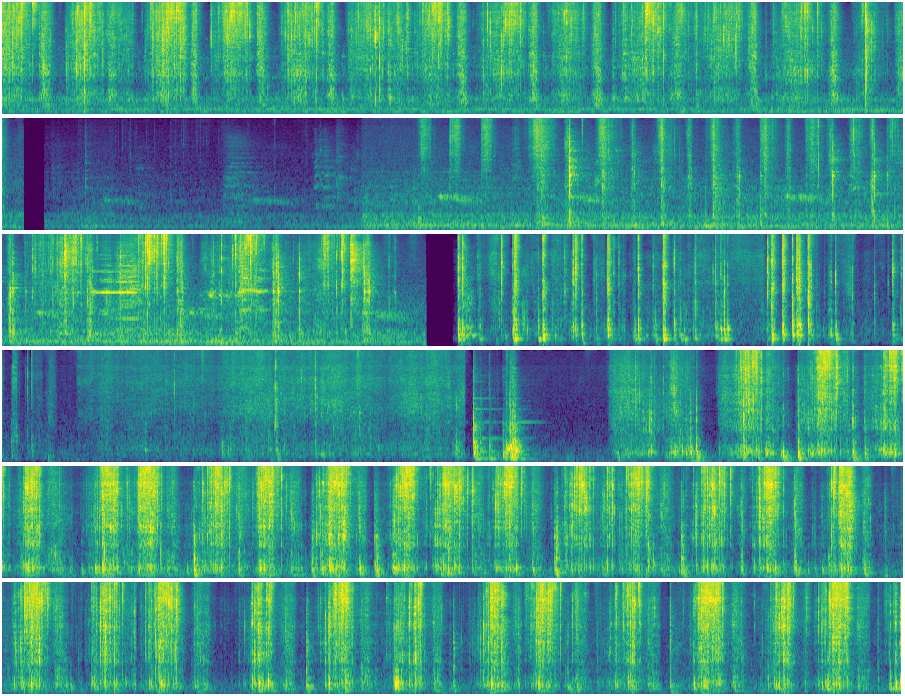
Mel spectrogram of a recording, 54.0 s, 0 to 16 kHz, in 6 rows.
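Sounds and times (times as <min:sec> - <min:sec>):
slime crackling and popping: 0:00.0 - 0:09.2, 0:33.1 - 0:54.0.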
